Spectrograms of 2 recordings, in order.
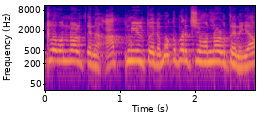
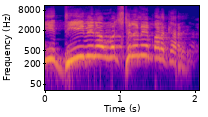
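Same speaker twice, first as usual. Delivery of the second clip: higher, slow, ringing proclamation; preaching shout; 6 semitones higher than usual. Acted. Pastor commanding the congregation, slow preaching shout. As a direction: proclaim it slowly to the rafters.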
